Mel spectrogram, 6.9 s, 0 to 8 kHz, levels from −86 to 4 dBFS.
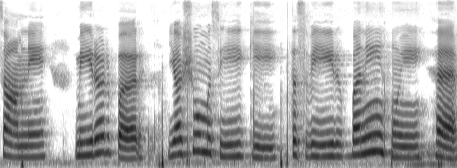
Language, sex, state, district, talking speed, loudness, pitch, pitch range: Hindi, female, Punjab, Fazilka, 85 wpm, -16 LUFS, 220 Hz, 200-245 Hz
